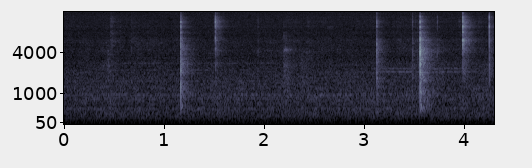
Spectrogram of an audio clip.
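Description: A few sharp, light clicks from hands working a small twisted section of hair and a rubber hair band, with two clicks a third of a second apart about a second in and the loudest one past halfway.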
